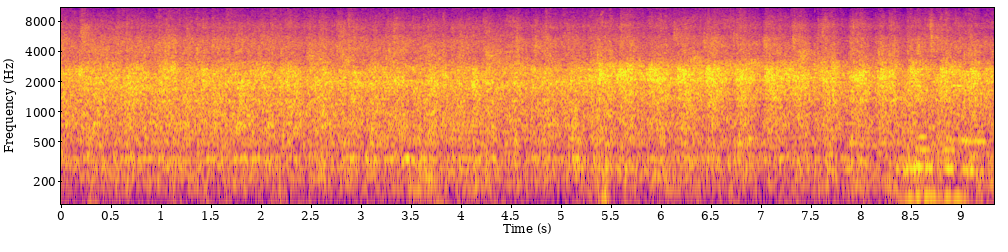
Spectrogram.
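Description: A large audience applauds steadily for Penélope Cruz, a dense wash of many hands clapping at even strength for several seconds without letting up, with no one speaking over it.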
